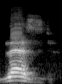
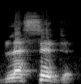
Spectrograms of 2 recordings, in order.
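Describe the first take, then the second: First: The word is said as one syllable. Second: The word is said as two syllables. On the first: The word is used as a verb. "As verb जब use होगा ये it is pronounced as ब्लेस्ड" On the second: The word is used as an adjective. "जब as adjective use होगा ब्लेसेड"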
